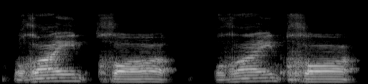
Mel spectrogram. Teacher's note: मखरज number 4 अदनाए हलक, हलक का ऊपर वाला हिस्सा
